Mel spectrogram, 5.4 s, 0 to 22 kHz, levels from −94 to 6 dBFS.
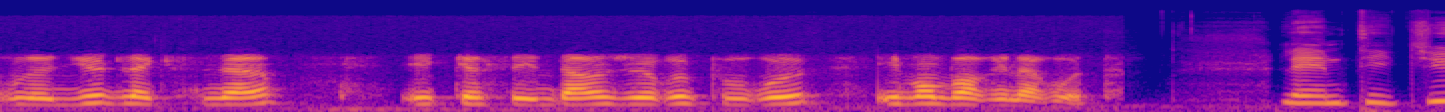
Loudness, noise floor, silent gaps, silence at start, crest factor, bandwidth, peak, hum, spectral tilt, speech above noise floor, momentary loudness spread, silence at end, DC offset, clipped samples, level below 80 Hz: -20 LUFS; -53 dBFS; none; 0 s; 16 dB; 11.5 kHz; -4 dBFS; none; -4.5 dB/octave; 34 dB; 9 LU; 0 s; under 0.1%; under 0.1%; -58 dBFS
